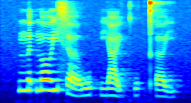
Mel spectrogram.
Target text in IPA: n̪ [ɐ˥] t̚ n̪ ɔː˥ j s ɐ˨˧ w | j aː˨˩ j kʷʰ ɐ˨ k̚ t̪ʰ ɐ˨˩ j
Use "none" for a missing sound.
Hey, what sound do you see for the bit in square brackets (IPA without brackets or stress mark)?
ɐ˥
